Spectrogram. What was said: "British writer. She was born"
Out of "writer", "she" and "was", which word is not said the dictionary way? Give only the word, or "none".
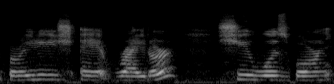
none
